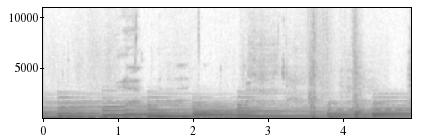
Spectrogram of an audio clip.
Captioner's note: yawning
